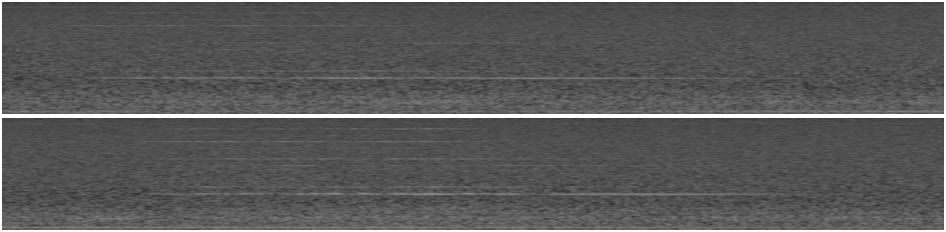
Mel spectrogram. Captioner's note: distant payphone ringing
